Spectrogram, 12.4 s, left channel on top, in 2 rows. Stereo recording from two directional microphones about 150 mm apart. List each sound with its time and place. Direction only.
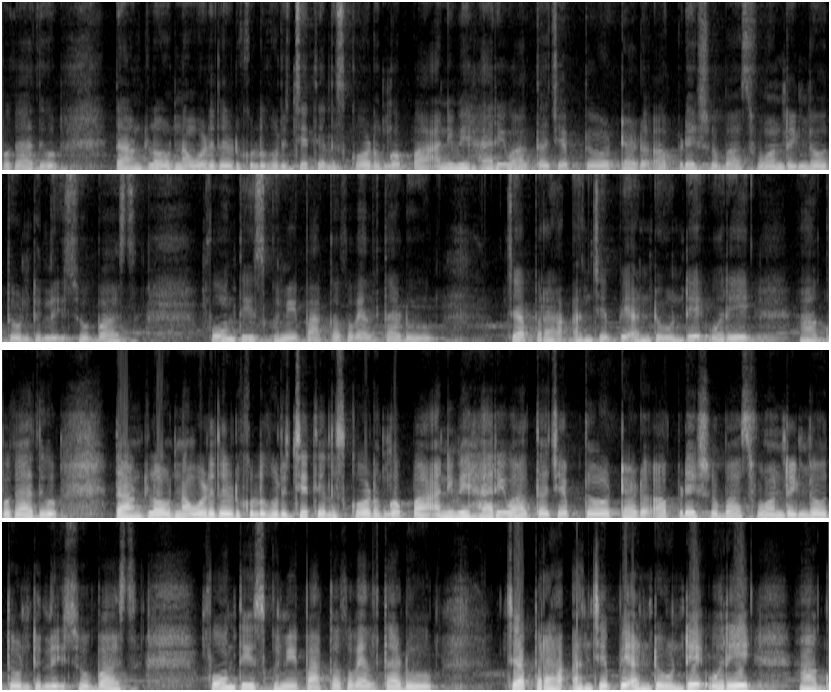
0.0 s a woman's voice: 25° right (ahead or behind)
